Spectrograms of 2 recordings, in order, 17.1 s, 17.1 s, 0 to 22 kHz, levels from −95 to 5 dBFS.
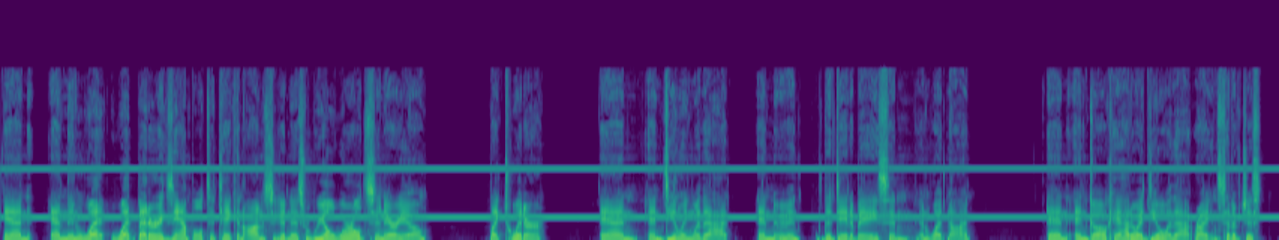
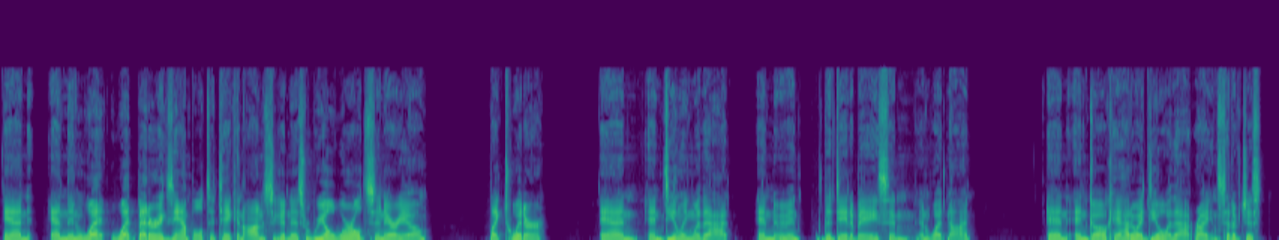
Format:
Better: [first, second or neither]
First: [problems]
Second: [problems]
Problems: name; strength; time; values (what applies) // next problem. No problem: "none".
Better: second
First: high-pitched whine; noticeable; throughout; 2.5 kHz, 15 dB below the speech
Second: none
